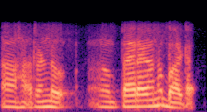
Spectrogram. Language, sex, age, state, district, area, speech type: Telugu, male, 18-30, Telangana, Nagarkurnool, urban, conversation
